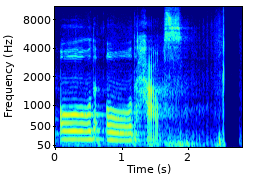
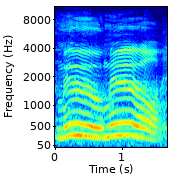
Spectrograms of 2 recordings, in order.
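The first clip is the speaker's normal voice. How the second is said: cow mooing; 4 semitones higher, 9 dB louder than usual. Acted. Animal noise for the cow.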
